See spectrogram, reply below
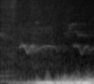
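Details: During mating season in a cassowary enclosure, a female Southern Cassowary booms: a deep rumble that swells in after half a second, like a distant truck, strong enough to vibrate one's insides, with faint higher tones above.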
